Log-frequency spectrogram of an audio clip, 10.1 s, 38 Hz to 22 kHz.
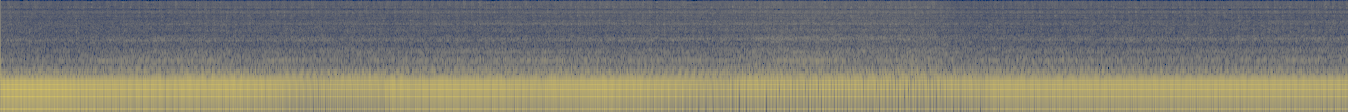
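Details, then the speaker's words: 1978 Chevrolet El Camino, 383 V8 with TH400, driving: deep V8 drone roughened by a raspy, puffing note from pinhole leaks at the exhaust header collector, which needs rewelding. "you can really hear those pin hole leaks at The Collector that's that noise you hear it's a pretty bad little exhaust leak I really need to get it rewelded"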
